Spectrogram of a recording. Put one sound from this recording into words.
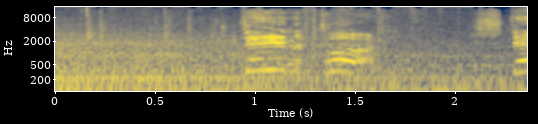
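A man shouts.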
